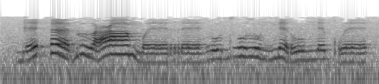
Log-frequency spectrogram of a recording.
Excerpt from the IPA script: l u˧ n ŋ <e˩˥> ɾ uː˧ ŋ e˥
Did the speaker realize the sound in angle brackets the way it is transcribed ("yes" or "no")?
no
